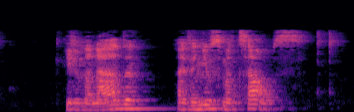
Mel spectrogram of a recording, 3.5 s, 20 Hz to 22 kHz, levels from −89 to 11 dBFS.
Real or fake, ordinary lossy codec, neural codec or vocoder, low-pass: real; MP3, 48 kbps; none; 7.2 kHz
